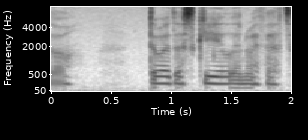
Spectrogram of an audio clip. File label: "sgil", Welsh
